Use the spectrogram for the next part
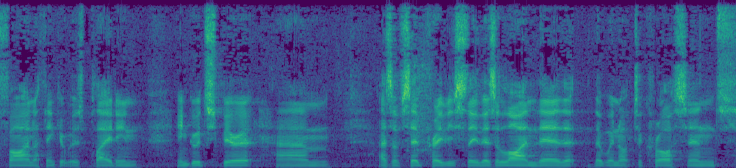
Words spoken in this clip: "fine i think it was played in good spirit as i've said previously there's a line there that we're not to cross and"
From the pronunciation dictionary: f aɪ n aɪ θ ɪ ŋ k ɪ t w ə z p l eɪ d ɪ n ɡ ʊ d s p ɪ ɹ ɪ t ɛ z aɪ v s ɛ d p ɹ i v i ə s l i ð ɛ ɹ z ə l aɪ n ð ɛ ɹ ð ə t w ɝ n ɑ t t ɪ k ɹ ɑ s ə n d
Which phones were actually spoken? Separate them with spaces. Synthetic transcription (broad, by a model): f aɪ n aɪ θ ɪ ŋ k ɪ t w ə z p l eɪ d ɪ n ɡ ʊ d s p ɪ ɹ ɪ t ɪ z aɪ v s ɛ d p ɹ i v i ə s l i ð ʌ ɹ z ə l aɪ n ð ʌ ɹ ð ə t w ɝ n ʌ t t ɪ k ɹ ɑ s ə n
